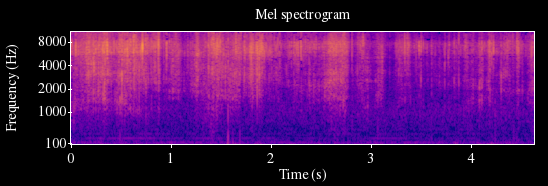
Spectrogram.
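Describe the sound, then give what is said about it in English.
Dry autumn leaves crunching and crackling, a continuous brittle rustle with sharper crisp snaps scattered throughout, with no voices. “Every single time I see a leaf that I think is going to be crunchy, I think of you.”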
